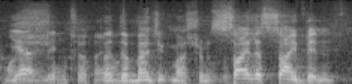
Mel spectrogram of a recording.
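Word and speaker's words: psilocybin: but the magic mushroom silos cybin silent P syosin interesting experiments been done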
